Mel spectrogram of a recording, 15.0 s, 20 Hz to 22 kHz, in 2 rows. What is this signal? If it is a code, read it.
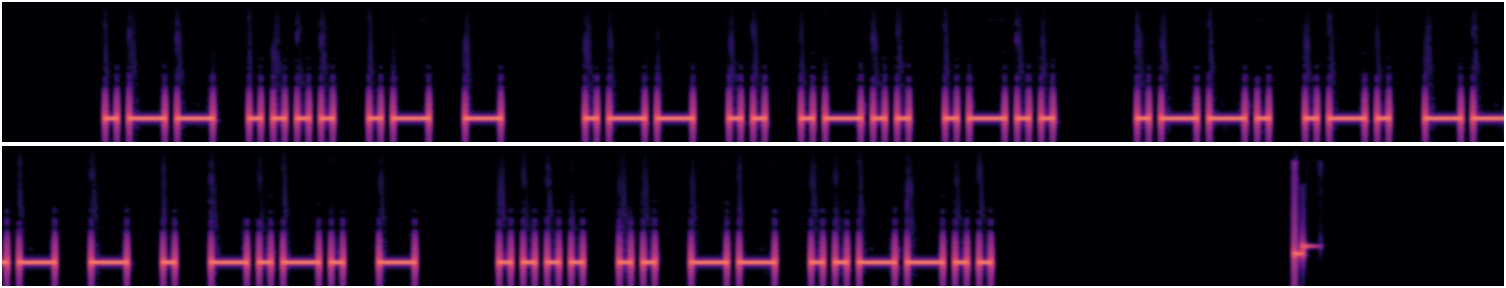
Morse code, heard as a keyed tone, about 20 wpm, 700 Hz. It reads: WHAT WILL PROTECT HIM?
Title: Sentences from Top 900 Words 20wpm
